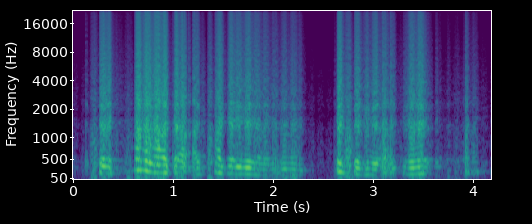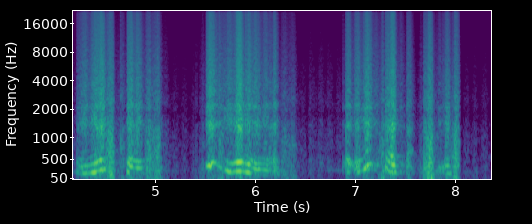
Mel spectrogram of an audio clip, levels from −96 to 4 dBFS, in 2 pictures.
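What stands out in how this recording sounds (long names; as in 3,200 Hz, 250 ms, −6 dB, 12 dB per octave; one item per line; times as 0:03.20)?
phaser sweep stages 2, 0.34 Hz, lowest notch 640–4,100 Hz
aliases and images of a low sample rate 1,800 Hz, jitter 20%
chopped level 11 Hz, depth 60%, duty 50%
a shimmering, thickened sound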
